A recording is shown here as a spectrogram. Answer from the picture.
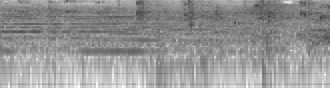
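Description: Basketball game sound in an arena: crowd noise with a few held tones and two sharp knocks about a second apart.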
